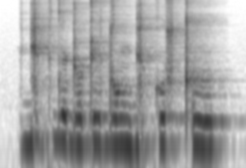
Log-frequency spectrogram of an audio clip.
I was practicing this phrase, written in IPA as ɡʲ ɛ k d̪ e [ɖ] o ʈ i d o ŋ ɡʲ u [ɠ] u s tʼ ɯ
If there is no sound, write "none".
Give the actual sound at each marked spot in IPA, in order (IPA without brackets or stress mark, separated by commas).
ɖ, k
